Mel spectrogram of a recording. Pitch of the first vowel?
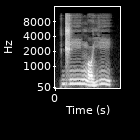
high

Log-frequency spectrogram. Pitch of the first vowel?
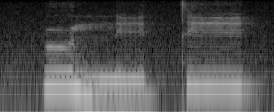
high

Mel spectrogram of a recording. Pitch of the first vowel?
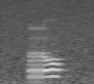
falling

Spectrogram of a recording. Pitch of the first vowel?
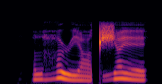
rising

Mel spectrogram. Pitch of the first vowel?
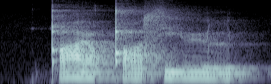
high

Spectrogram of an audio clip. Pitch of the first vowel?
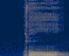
low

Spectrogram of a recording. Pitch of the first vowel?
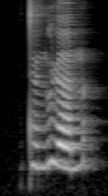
rising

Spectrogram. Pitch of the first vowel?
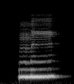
high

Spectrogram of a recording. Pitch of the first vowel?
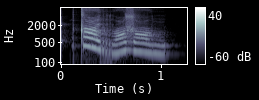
falling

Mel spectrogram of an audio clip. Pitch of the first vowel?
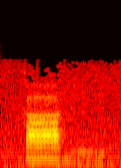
high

